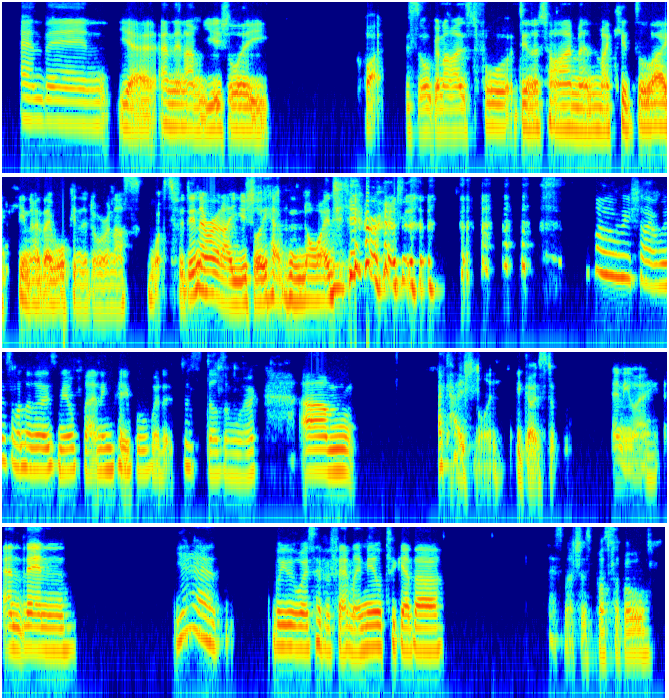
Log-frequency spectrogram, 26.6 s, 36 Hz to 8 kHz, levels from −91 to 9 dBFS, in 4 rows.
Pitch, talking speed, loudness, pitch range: 180 Hz, 160 wpm, -16 LUFS, 160-210 Hz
